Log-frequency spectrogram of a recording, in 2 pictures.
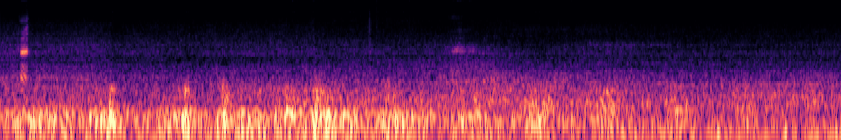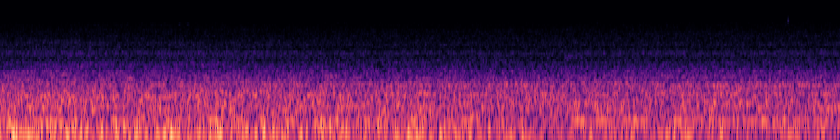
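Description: Car wash machinery rumbles steadily, heard from inside a car.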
